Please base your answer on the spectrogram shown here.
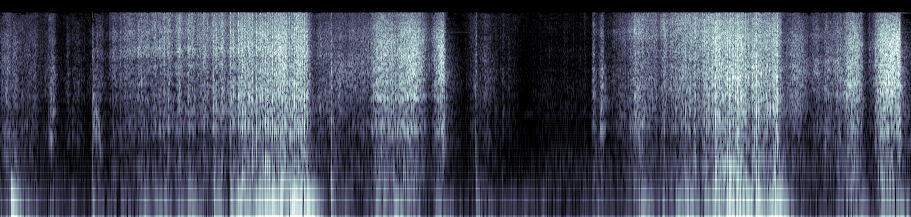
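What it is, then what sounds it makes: Floral foam scraped with a fork. A metal fork's tines are scratched and scraped across the side of a large, round, dry green floral foam cylinder held in one hand, leaving grooves in the solid, porous block. Long, bright, gritty scraping strokes rise and fall with short quiet gaps between them, over a faint low hum.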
